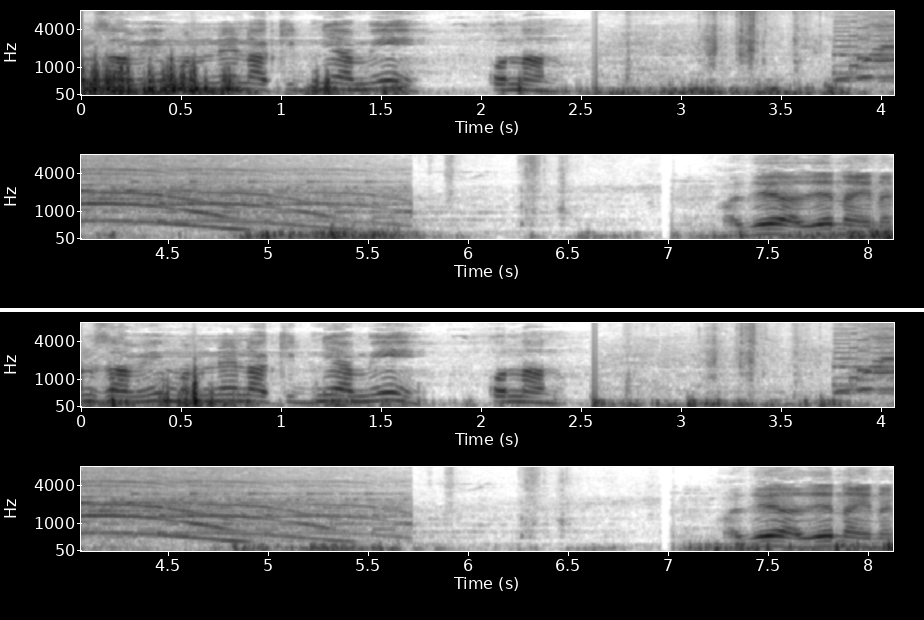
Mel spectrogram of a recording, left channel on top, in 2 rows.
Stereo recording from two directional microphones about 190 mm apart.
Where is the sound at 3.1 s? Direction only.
35° right (ahead or behind).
